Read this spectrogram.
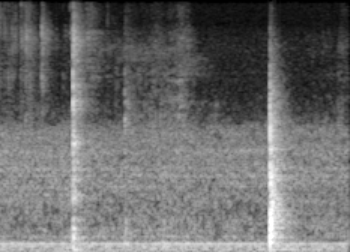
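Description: A knife knocks against a cutting board.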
